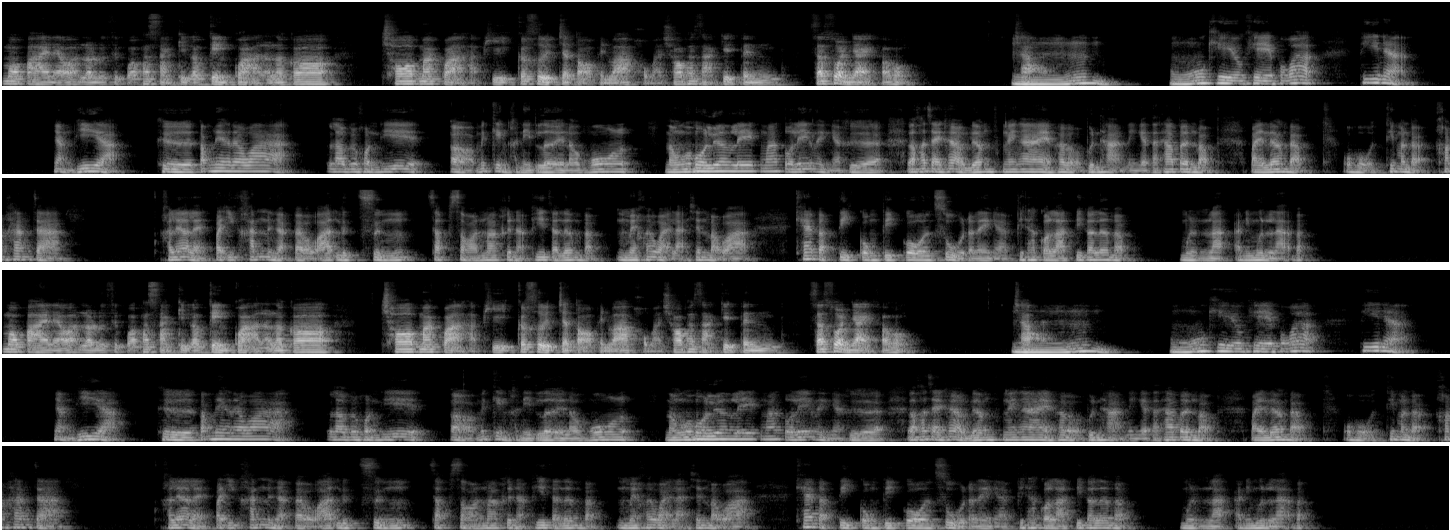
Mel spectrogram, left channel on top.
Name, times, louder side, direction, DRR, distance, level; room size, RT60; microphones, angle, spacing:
voice 1, 0.0-3.4 3.8-7.8 8.1-9.1 10.1-10.5, right 1 dB, 20° right, 5 dB, 0.8 m, -21 dB
voice 2, 10.1-11.1 11.7-13.1 13.6-14.0 15.0-15.6 16.0-17.3 17.7-18.7 19.0-20.7 21.1-29.6 30.5-40.2 40.7-41.9, left 1 dB, 40° left, 5 dB, 1.0 m, -24 dB
4.8 x 4.4 x 5.2 m, 0.34 s
head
